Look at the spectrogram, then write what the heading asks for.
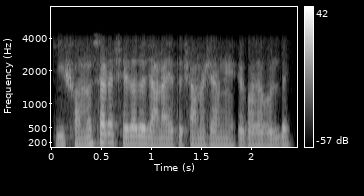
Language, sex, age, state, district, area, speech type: Bengali, male, 18-30, West Bengal, North 24 Parganas, urban, conversation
